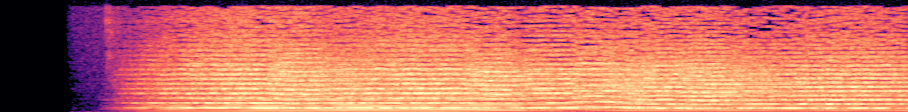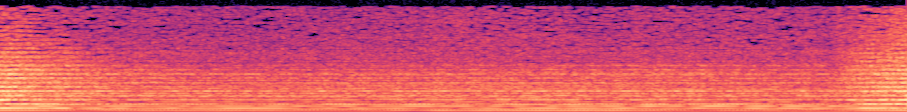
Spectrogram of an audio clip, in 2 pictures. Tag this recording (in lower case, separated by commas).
sad music, music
